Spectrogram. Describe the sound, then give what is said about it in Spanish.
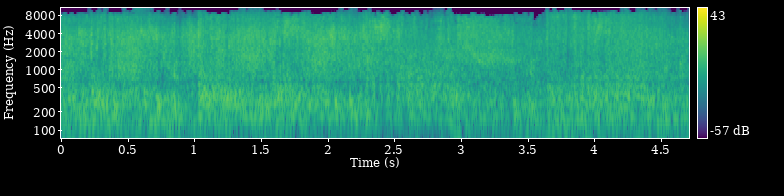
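Gunfire from soldiers shooting down from above in a 1961 World War II war film: a dense, continuous roar of overlapping shots and blasts that stays loud and unbroken throughout. “Los soldados disparan desde arriba.”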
